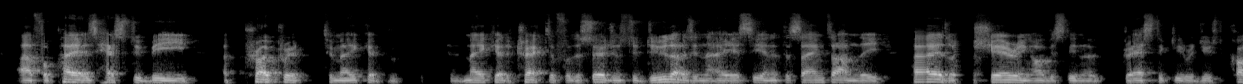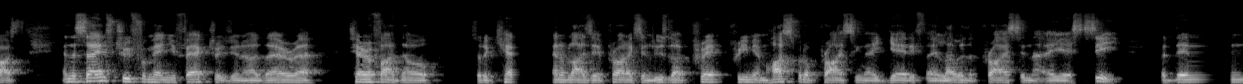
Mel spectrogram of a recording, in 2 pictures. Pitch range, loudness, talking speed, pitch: 90-110 Hz, -24 LUFS, 180 wpm, 95 Hz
